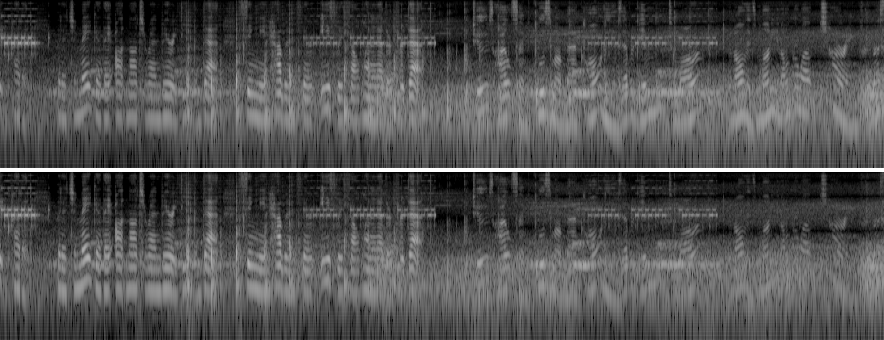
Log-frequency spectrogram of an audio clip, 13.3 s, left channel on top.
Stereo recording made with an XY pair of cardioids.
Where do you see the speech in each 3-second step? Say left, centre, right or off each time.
right, centre, left, left, left.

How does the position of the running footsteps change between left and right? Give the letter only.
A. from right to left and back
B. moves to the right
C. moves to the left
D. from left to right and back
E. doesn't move
C.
